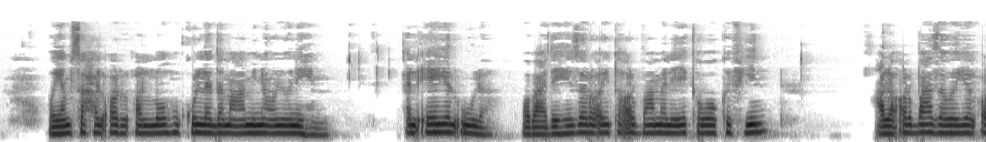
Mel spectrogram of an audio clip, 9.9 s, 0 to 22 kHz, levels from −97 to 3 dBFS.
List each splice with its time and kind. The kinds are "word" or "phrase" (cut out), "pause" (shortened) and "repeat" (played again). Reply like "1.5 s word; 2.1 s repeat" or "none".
4.0 s word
